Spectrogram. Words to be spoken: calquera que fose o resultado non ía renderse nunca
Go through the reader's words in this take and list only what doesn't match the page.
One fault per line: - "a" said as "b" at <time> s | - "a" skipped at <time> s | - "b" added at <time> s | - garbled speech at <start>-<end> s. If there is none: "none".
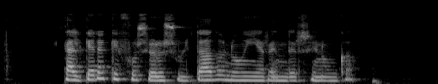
none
